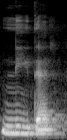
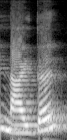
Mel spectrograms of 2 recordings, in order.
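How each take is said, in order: First: The first vowel sounds like 'ee'. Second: The first vowel sounds like 'eye'. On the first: "इसको ई भी pronounce किया जाता है" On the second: "ई आई को क्या प्रोनाउंस कर रहे हैं? आई प्रोनाउंस कर रहे हैं।"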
